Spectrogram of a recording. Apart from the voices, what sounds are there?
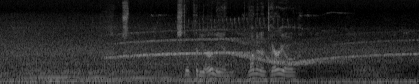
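emergency vehicle sirens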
